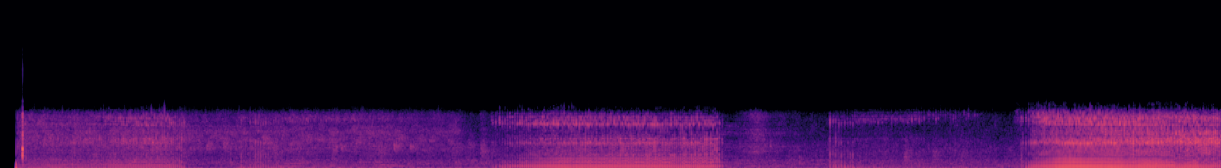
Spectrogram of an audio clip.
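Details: Sleeping beagle snoring: rough, harmonic rasping breaths in long swells, quieter through the middle and loudest in a final sustained snore.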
